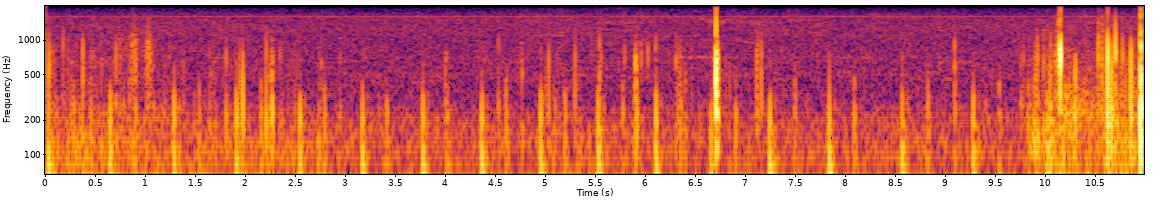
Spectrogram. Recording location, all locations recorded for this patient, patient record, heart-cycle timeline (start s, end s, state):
mitral valve (MV)
aortic valve (AV)+pulmonary valve (PV)+tricuspid valve (TV)+mitral valve (MV)
#Age: Adolescent
#Sex: Male
#Height: 166.0 cm
#Weight: 71.3 kg
#Pregnancy status: False
#Murmur: Absent
#Murmur locations: nan
#Most audible location: nan
#Systolic murmur timing: nan
#Systolic murmur shape: nan
#Systolic murmur grading: nan
#Systolic murmur pitch: nan
#Systolic murmur quality: nan
#Diastolic murmur timing: nan
#Diastolic murmur shape: nan
#Diastolic murmur grading: nan
#Diastolic murmur pitch: nan
#Diastolic murmur quality: nan
#Outcome: Normal
#Campaign: 2015 screening campaign
0.00	3.12	unannotated
3.12	3.26	S1
3.26	3.38	systole
3.38	3.46	S2
3.46	3.72	diastole
3.72	3.86	S1
3.86	3.98	systole
3.98	4.08	S2
4.08	4.32	diastole
4.32	4.46	S1
4.46	4.58	systole
4.58	4.66	S2
4.66	4.92	diastole
4.92	5.03	S1
5.03	5.16	systole
5.16	5.24	S2
5.24	5.48	diastole
5.48	5.62	S1
5.62	5.74	systole
5.74	5.82	S2
5.82	6.06	diastole
6.06	6.20	S1
6.20	6.30	systole
6.30	6.40	S2
6.40	6.62	diastole
6.62	6.72	S1
6.72	6.88	systole
6.88	6.96	S2
6.96	7.20	diastole
7.20	7.34	S1
7.34	7.46	systole
7.46	7.54	S2
7.54	7.80	diastole
7.80	7.94	S1
7.94	8.06	systole
8.06	8.15	S2
8.15	8.52	diastole
8.52	8.66	S1
8.66	8.80	systole
8.80	8.88	S2
8.88	9.22	diastole
9.22	9.38	S1
9.38	9.50	systole
9.50	9.60	S2
9.60	9.94	diastole
9.94	10.12	S1
10.12	10.99	unannotated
